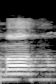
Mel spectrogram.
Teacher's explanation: زبر کو جلدی پڑھیں، تھوڑا بھی نہ کھینچیں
